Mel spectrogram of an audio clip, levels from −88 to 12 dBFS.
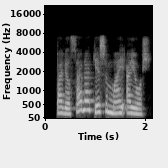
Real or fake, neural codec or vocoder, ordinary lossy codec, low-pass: real; none; Opus, 64 kbps; 7.2 kHz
